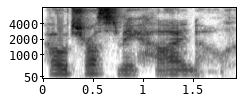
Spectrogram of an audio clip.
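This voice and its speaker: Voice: medium pitch, measured pace, close to an everyday voice. A player voicing a blunt, sardonic, protective young man in a tabletop game, in terse lines. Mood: bitter, protective. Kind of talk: tabletop role-play.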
